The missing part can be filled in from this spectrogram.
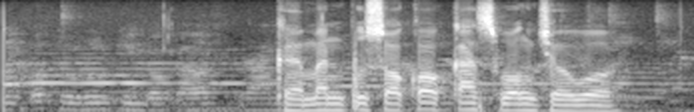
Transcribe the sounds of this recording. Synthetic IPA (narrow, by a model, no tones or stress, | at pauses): ɡ̥ä̤manpusɔkɔkaswɔŋd̥ʒ̥ɔ̤wɔ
